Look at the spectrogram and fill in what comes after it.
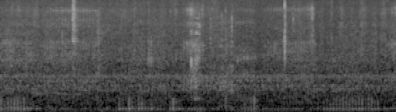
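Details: Rysiek, a cat kept in an isolation room at the Milanówek animal shelter, purring while being stroked: a steady, low, rumbling purr throughout, with a few soft clicks and rustles of handling.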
